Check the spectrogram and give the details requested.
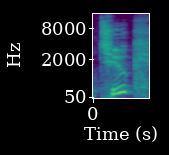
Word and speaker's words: Tooke: Tuck, I'm going to call him Tuck, even though everybody calls him Tooke because it's spelled Tooke. But Robin Hood is Friar Tuck, so I think people are saying his name wrong.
